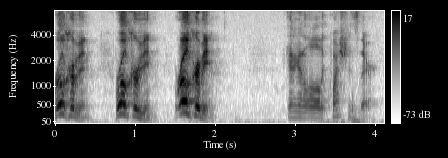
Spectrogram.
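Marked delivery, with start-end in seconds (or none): 0.0-2.0 very loud, really fast, rapid-fire repeating. Speaker welcoming viewers shows how he says a cruise line's name, really fast. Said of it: "I say it really fast".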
